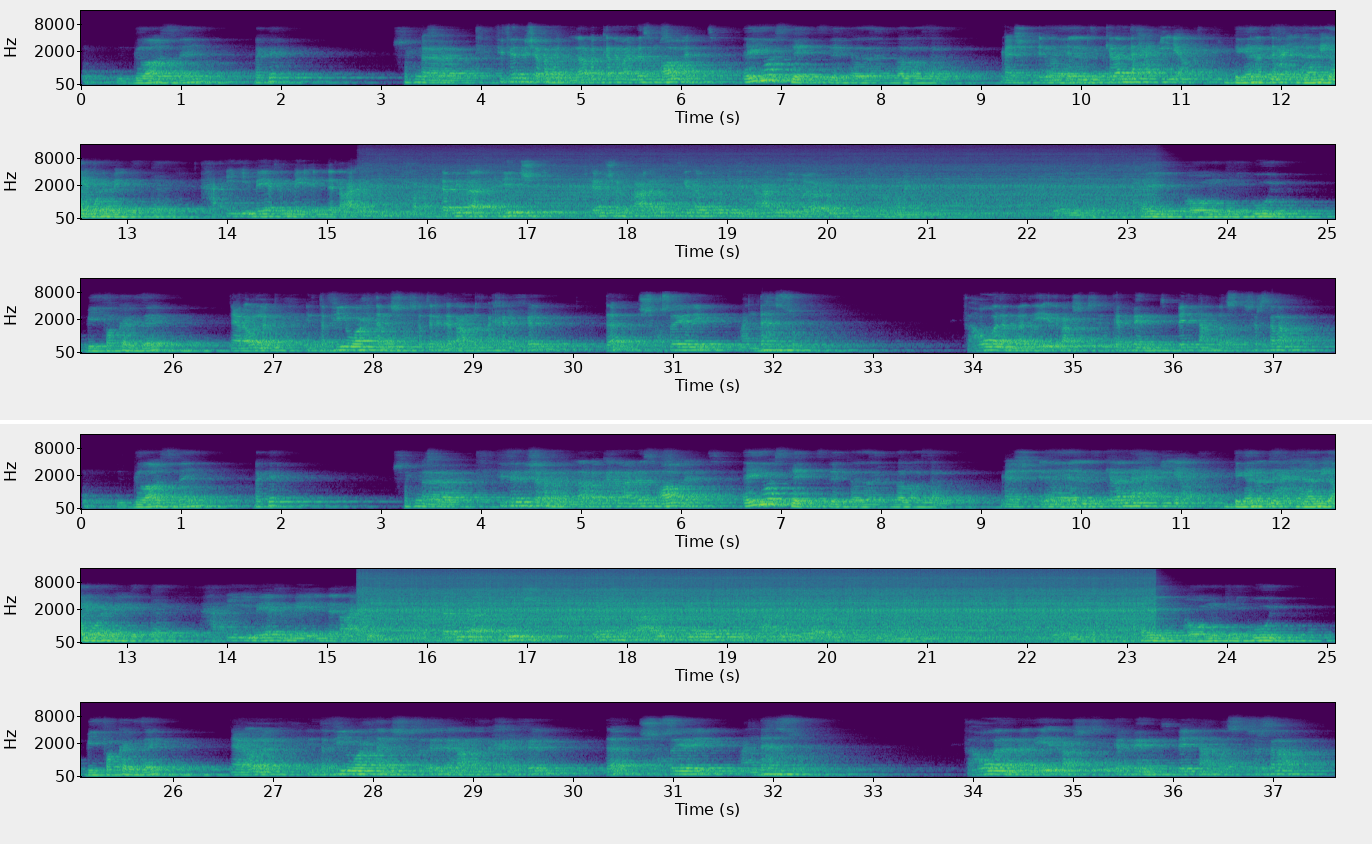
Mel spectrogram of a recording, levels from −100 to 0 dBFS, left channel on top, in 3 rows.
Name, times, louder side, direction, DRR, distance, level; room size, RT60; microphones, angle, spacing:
voice 1, 0.4-1.3 1.7-2.0 3.1-3.7 5.8-6.0 6.6-8.7 9.6-10.0 11.4-13.5 22.2-24.6 25.1-25.9, right 1 dB, 20° right, -2 dB, 0.8 m, -27 dB
voice 2, 3.4-6.1 9.2-11.2 11.7-13.0 13.7-17.1 17.6-20.9 26.6-29.9 30.3-32.4 33.9-37.1, equal, 70° left, -2 dB, 2.3 m, -29 dB
Vehicle / Engine, 15.3-23.3, right 6 dB, 75° right, 0.5 m, -34 dB
13.5 x 6.5 x 4.6 m, 2.2 s
head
